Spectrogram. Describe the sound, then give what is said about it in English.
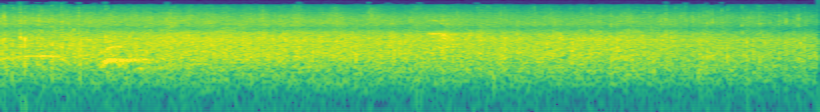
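An audience applauds steadily for mothers on Mother's Day, a dense wash of clapping hands that holds at an even level for several seconds without any talking over it. “Let's give the mothers a huge clap.”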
